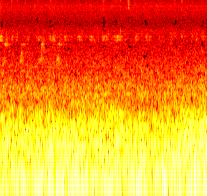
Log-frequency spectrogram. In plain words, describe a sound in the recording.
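A cotton swab scrubs softly.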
